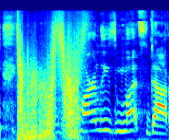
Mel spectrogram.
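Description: A sudden loud rush of noise on the microphone, just under a second long, with no pitch to it, where a laugh is heard. Speech follows straight after.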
